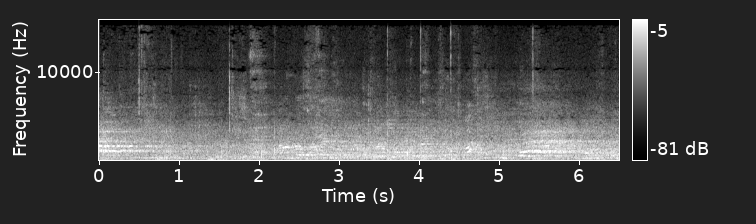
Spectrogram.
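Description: Children's voices calling and chattering at a distance, in short scattered bursts over a steady background hiss.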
